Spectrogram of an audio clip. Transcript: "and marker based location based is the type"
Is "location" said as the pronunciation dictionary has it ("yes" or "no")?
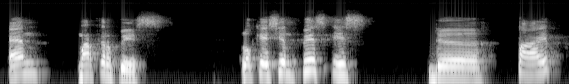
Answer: no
